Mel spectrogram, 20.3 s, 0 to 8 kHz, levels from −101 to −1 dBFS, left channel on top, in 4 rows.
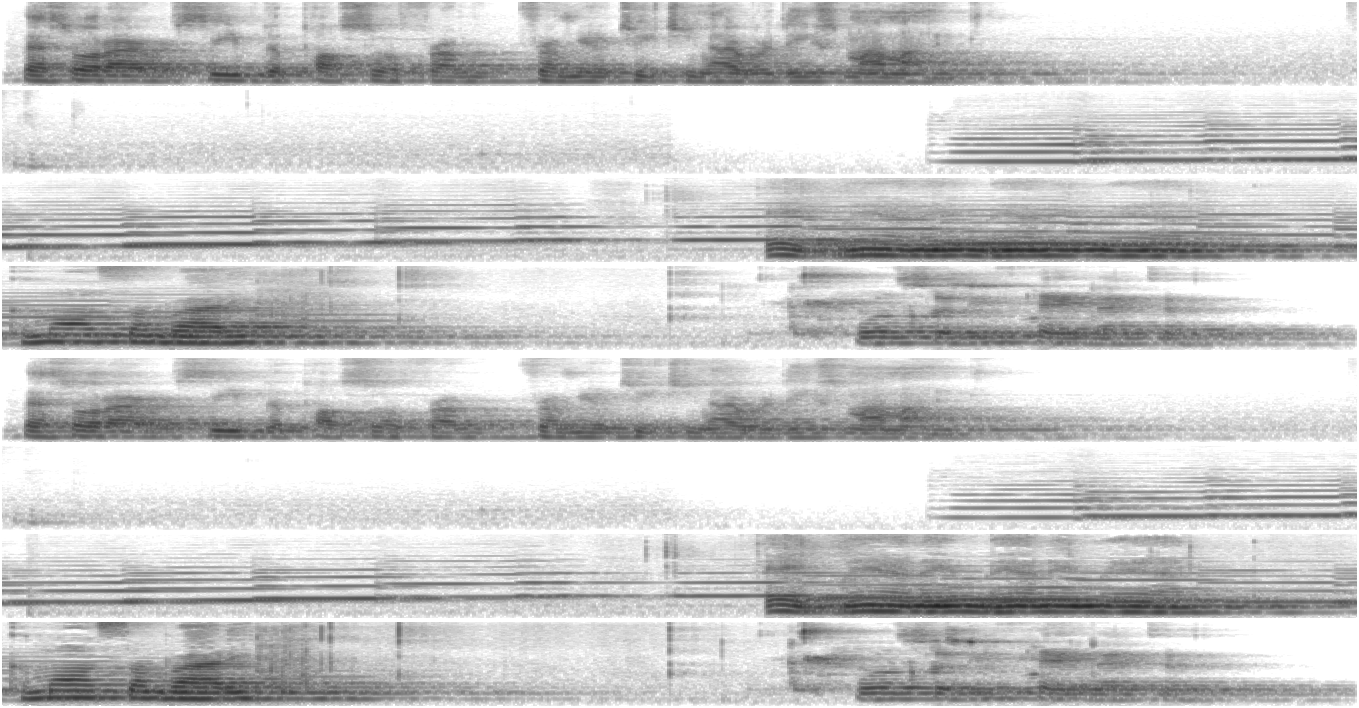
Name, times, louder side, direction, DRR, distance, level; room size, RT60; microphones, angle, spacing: voice 1, 0.1-3.6, left 2 dB, 55° left, 10 dB, 0.9 m, -34 dB
Wind instrument woodwind instrument, 8.6-12.4 12.7-16.7, equal, 20° left, 1.5 m, -41 dB
voice 2, 13.0-14.7 15.3-16.4 18.2-18.4, right 1 dB, 65° right, 9 dB, 1.1 m, -26 dB
voice 3, 18.1-19.7, equal, ahead, 0 dB, 2.4 m, -38 dB
14.5 x 7.5 x 8.2 m, 1.4 s
head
